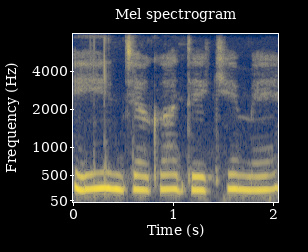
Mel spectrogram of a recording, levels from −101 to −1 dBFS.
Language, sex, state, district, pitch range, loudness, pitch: Bhojpuri, female, Uttar Pradesh, Varanasi, 240-255 Hz, -14 LUFS, 250 Hz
